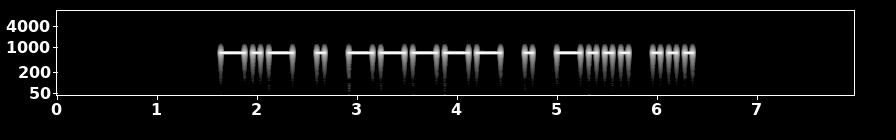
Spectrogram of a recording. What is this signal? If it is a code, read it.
Morse code, heard as a keyed tone, about 18 wpm, 700 Hz. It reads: KE0EBS
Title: Speed Racing - USA 2x3 Call Signs 15wpm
